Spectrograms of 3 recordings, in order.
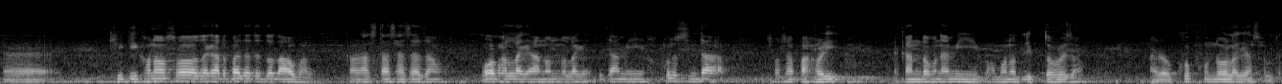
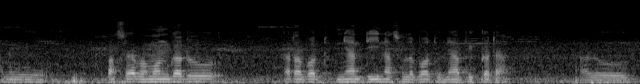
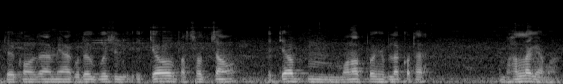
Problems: none marked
